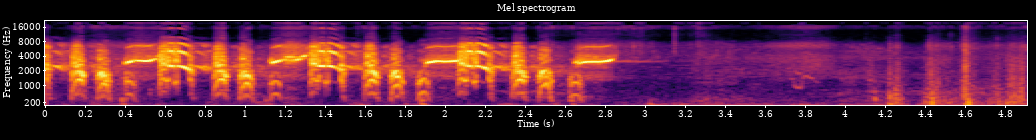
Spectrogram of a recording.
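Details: Francolin (teetar) giving loud, harsh, grating calls in rapid repeated bursts for about three seconds, then near silence with a few faint clicks and rustles.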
